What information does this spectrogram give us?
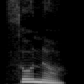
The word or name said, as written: ಸೋನ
